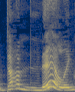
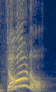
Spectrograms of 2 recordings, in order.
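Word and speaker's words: Donnell: Dell woman she'll get no D nailing from me I can assure you the name is Donal and always has been the woman is crazy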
